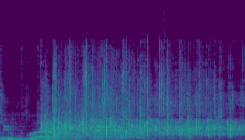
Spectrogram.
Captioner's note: applause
